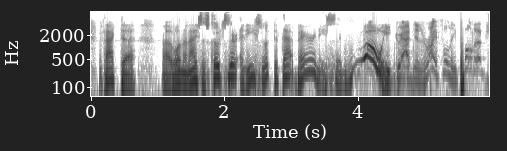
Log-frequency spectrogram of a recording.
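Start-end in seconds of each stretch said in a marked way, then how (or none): 3.8-4.4 high, loud startled cry; surprised whoa. Retold or imitated. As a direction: jump back at the sight of the bear. Hunter startled by the bear.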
